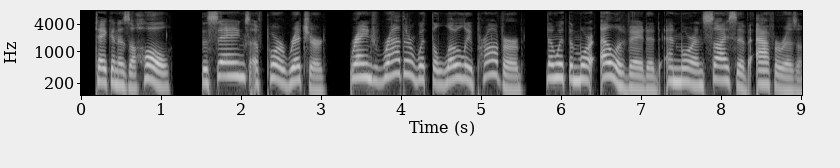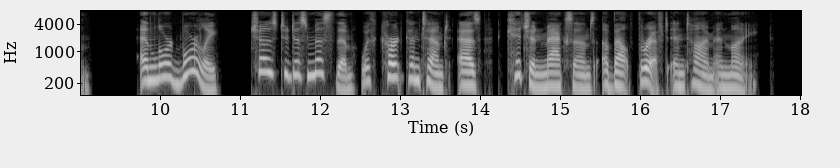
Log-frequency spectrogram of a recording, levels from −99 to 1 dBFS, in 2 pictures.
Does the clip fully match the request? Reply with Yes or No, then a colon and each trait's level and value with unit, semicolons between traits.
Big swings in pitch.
Yes: wide, 8.2 semitones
